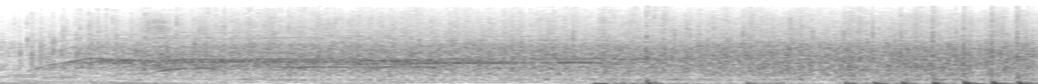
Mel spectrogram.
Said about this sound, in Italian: Molto bene, sfumiamo gli applausi, grazie.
